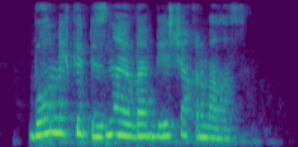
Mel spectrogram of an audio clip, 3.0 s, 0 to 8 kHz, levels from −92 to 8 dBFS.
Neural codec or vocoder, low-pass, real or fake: vocoder, 22.05 kHz, 80 mel bands, WaveNeXt; 7.2 kHz; fake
